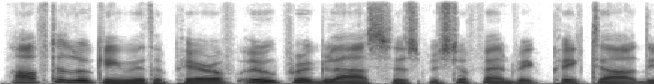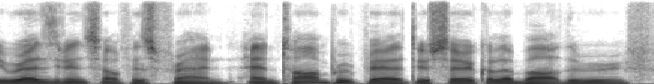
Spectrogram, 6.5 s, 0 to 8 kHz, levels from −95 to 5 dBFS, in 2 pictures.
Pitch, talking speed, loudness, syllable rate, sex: 130 Hz, 230 wpm, -15 LUFS, 6.2 syllables/s, male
